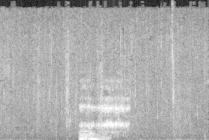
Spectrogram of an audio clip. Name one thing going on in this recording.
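A young man exclaims briefly into a microphone.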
